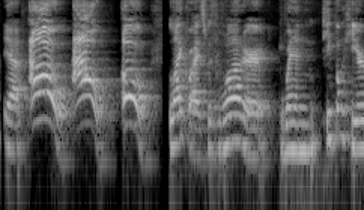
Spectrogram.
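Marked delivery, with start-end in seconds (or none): 0.4-2.0 high fiery yelps of pain, acted; hammer-on-thumb yelp. Shown as a demonstration. Teacher demonstrating fire with hurt thumb, mock pained yelps. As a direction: yelp as if the thumb got hit. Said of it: "hit your thumb with a hammer".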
